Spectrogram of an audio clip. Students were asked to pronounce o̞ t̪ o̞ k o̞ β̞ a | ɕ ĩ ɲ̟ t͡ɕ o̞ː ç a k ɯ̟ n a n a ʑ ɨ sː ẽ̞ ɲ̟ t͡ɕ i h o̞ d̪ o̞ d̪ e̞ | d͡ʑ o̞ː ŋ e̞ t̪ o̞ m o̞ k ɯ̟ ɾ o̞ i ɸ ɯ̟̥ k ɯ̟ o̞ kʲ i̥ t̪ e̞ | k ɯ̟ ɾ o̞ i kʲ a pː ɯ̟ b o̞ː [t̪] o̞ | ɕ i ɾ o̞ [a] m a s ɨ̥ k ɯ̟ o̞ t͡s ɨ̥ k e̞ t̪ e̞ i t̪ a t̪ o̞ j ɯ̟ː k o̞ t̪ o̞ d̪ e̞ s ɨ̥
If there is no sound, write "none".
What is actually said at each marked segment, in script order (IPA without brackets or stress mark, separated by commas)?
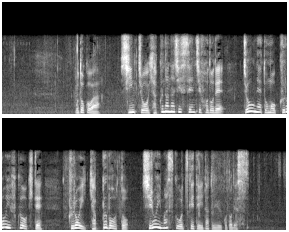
t̪, i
